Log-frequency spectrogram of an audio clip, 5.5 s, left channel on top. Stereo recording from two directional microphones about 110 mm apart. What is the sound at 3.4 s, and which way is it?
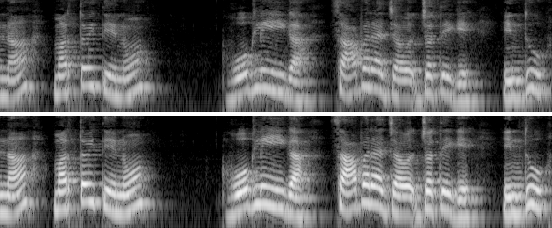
Speech, 30° right (ahead or behind).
